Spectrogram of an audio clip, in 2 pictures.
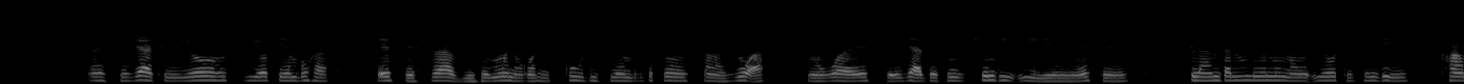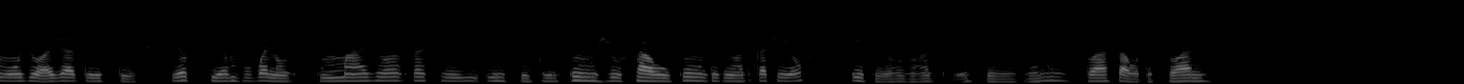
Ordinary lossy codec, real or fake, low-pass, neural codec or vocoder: Opus, 32 kbps; real; 3.6 kHz; none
